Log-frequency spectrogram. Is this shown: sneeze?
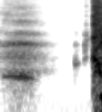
yes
